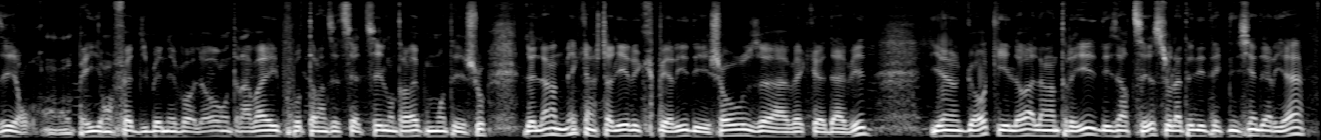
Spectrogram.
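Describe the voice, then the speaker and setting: A man with a medium pitch is heard over noticeable background noise. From New Brunswick. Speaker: outgoing shelter director. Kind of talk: casual interview.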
